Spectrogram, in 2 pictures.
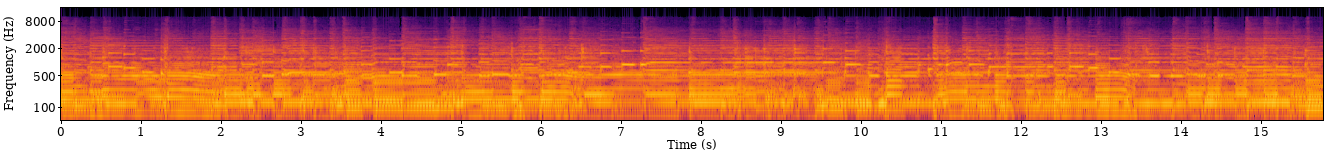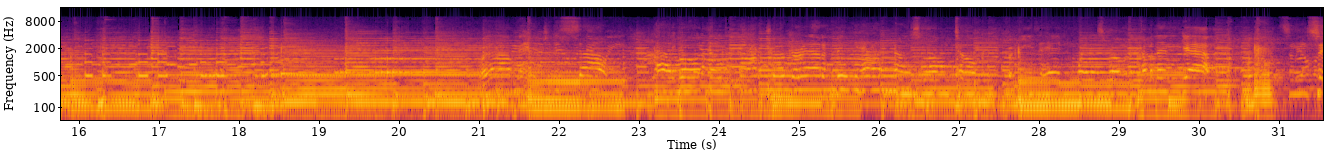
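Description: Acoustic guitar played live: an instrumental passage of strummed and picked chords, without singing.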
